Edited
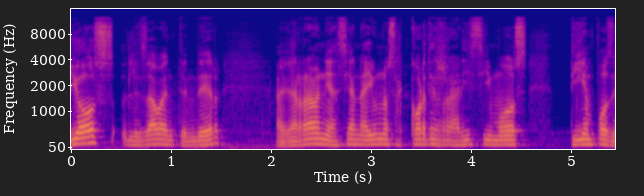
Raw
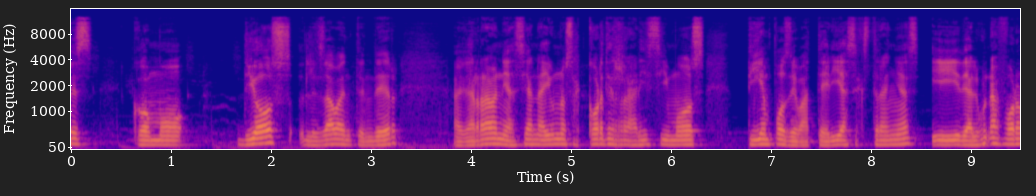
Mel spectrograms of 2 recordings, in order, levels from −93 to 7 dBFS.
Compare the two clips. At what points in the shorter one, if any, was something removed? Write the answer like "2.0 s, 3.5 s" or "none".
none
